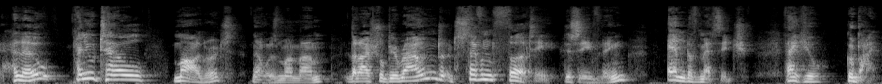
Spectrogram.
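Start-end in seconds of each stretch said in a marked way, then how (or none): 0.0-2.3 high-pitched, over-formal telephone voice; posh nana. Retold or imitated. Nana leaving mum a message, putting on posh. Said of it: "Nana would get a lot more posh". 3.5-8.8 stiff, formal message dictation; posh nana. Retold or imitated. Nana signing off to an answering machine, stiffly posh. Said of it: "Nana would get a lot more posh".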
